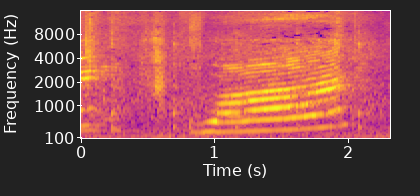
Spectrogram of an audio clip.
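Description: A person's voice holding one long drawn-out sound that rises steadily in pitch for about a second, starting about a second in.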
